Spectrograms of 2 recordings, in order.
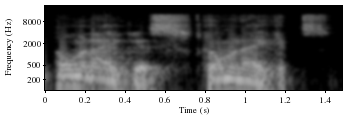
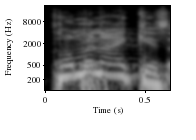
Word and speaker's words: Kominakis: I'm trying to Kominikis. Did I say it right again? I think I said it right that time. I thank you so much. Yeah, Kominikis. Kominikis. I literally wrote it Nikis.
